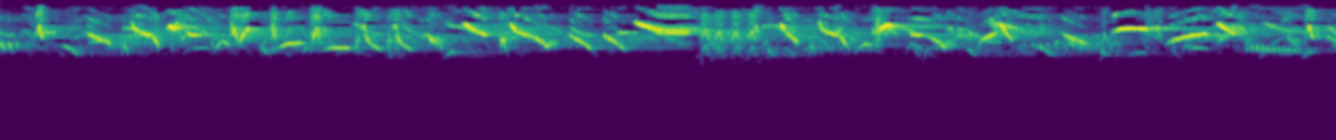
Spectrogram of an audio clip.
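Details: Tutor recording of blackthroat song: a non-stop cascade of high, sharply slurred notes and chattering twitters, lively and evenly loud throughout.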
